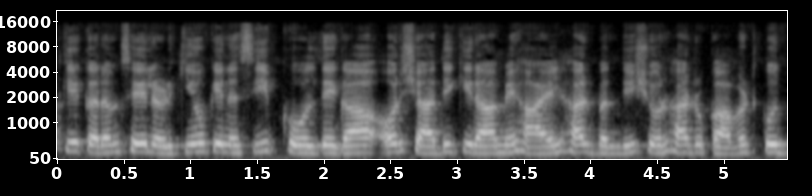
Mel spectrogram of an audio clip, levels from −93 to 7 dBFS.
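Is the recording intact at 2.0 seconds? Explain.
Yes, at 2.0 seconds the audio plays through cleanly, with no dropout, click, distortion or other break in the signal.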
